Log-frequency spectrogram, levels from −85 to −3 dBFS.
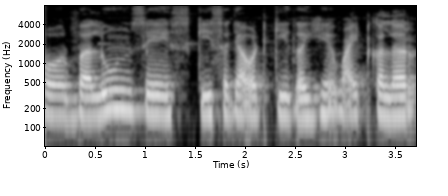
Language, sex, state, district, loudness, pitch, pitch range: Hindi, male, Bihar, Begusarai, -19 LUFS, 160 Hz, 155-165 Hz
